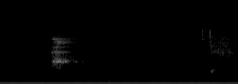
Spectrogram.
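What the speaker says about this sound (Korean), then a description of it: "지금 우리 집 강아지가 지금 와우 짖고 있어" A house dog barks twice, faint and some distance away: a short bark and then another about a second and a half later, over a steady low hum.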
